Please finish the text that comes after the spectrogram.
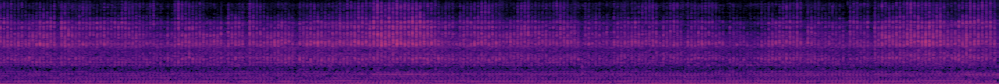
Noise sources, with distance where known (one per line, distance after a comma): unidentified impact machinery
